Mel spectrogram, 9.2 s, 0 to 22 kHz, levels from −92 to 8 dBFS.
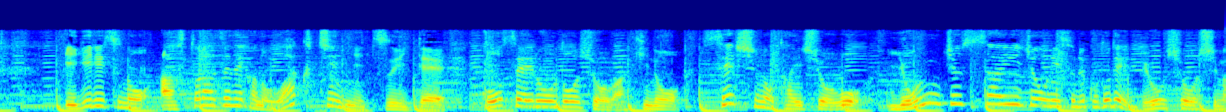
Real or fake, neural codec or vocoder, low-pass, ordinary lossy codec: real; none; 7.2 kHz; none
